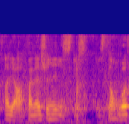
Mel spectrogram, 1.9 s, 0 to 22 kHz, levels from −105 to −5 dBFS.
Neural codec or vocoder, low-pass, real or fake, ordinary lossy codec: codec, 16 kHz, 4.8 kbps, FACodec; none; fake; none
